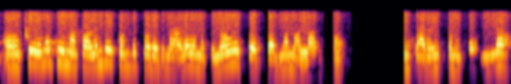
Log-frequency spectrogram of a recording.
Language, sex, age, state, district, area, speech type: Tamil, female, 30-45, Tamil Nadu, Pudukkottai, urban, conversation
